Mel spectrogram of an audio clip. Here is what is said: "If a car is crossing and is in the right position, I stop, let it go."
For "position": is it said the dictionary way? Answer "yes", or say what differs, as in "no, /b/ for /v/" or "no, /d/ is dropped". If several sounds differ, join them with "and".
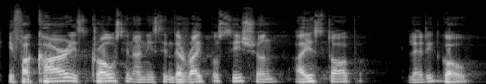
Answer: no, /s/ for /z/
